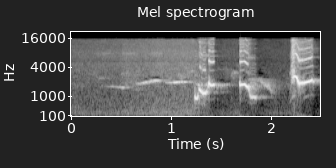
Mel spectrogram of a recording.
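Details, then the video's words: Straw-headed bulbul in a ropelan song: a soft, level whistled note, then three loud, ringing, down-slurred gurgles spaced about half a second apart. "suara burung cucak rowo ropelan panjang"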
